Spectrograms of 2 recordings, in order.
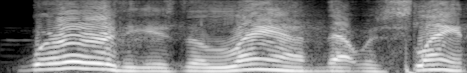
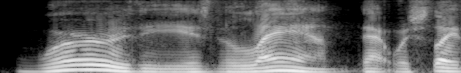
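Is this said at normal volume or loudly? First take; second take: loudly; normal. First: It is said loudly, almost shouted. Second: It is said at a normal volume. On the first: "Say it louder" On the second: "Say that with me"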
